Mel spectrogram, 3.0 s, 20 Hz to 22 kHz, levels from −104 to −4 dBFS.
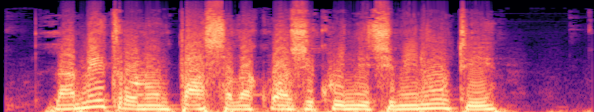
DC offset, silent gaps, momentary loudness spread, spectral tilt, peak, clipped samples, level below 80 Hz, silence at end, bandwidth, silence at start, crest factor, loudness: under 0.1%; none; 4 LU; -4.5 dB/octave; 0 dBFS; 8%; -20 dBFS; 0 s; over 20 kHz; 0.2 s; 6 dB; -5 LUFS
